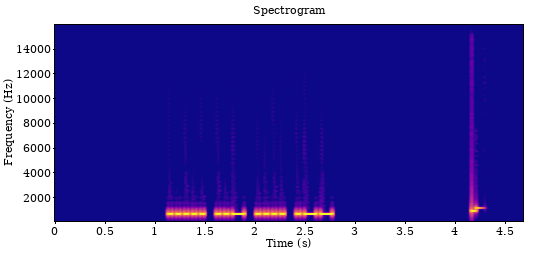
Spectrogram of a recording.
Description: Morse code, heard as a keyed tone, about 30 wpm, 700 Hz. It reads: 5UHW
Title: Four Challenging Letter-Number Combinations 30wpm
